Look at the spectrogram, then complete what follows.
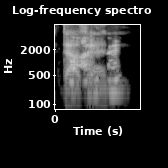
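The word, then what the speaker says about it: DAZN: Is it Dazen? – Yeah, I call it Dazen. – Yeah, Dazen.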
